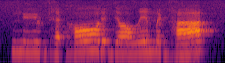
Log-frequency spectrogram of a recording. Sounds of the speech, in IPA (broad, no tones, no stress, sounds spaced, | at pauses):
ŋ yː ɖʱ ɛ ʔ ɦ ɔː ɾ y d ɾʲ ɔː β e m e ɖʱ a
